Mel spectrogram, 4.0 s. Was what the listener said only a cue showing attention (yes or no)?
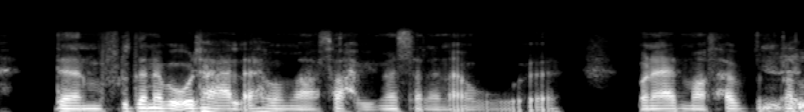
no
